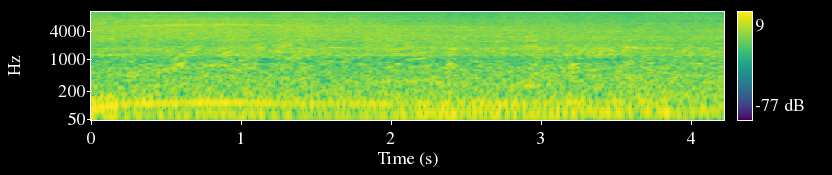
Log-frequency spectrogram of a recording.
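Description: Busy city street ambience: a steady low rumble of road traffic under the chatter of a dense crowd of pedestrians.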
